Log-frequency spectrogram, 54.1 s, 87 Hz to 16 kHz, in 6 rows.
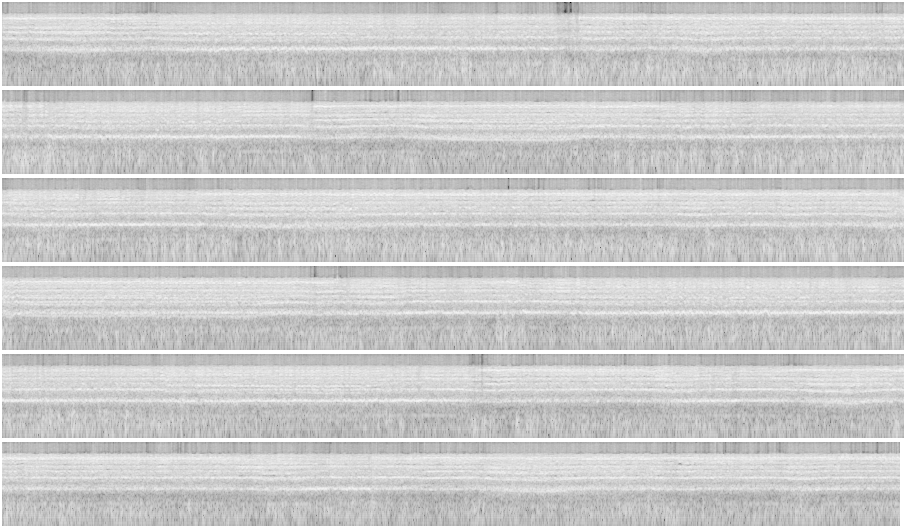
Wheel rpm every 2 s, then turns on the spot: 210, 210, 240, 230, 230, 210, 220, 220, 230, 230, 220, 230, 230, 220, 210, 220, 220, 220, 230, 210, 230, 230, 230, 230, 230, 220, 230.
none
